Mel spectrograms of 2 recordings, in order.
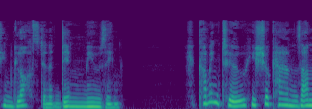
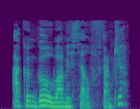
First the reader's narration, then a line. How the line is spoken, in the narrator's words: testily replied the father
